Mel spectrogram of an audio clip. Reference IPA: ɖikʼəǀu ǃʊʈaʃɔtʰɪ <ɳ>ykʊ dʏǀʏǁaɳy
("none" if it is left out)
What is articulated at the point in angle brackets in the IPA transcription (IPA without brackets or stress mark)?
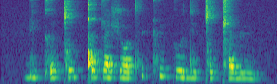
ʈʰ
